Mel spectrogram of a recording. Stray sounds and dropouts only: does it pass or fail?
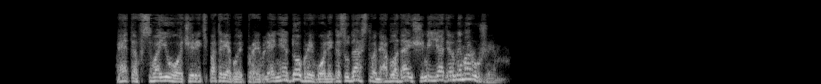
pass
